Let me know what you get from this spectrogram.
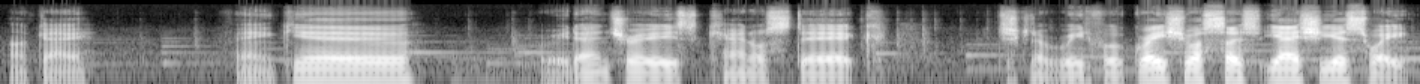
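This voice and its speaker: A man with an extremely deep, gravelly voice chats slowly and calmly while streaming a game. He mutters to himself as he clicks through menus. Soft game music plays faintly behind him. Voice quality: naturally deep voice. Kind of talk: casual live-stream gameplay chat.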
